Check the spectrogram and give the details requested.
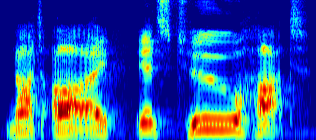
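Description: A man voicing an overheated, unwilling storybook dog, complaining loudly with drawn-out words. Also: on the high side, sing-song, pitched above the performer's own voice, full character voice. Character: hot, unwilling storybook dog making excuses.

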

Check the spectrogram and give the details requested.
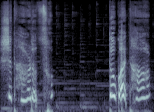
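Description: Woman doing playful scheming young princess, really high and dry, theatrical costume romance audiobook. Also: unhurried, dry recording, soft background music. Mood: meek, tearful. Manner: theatrical, switching between meek and gleeful. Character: playful young princess consort, sly, faking meek sobs.

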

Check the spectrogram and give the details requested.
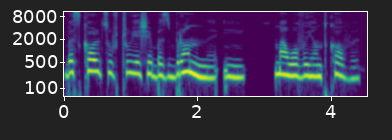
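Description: A woman's voice: mid-range voice, fairly even intonation, slow, mellow, dry recording, clean studio sound, close to an everyday voice. A woman voicing a worried, sad little boy hedgehog, plaintive and earnest, in a children's story. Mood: hurt.

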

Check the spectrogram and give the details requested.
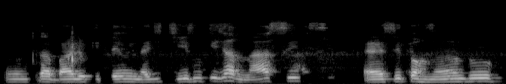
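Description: A man's voice: medium pitch, level tone, measured pace, darkish tone. A middle-aged man hosting an online academic debate on a headset mic, speaking with frequent fillers and restarts. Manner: hesitant, many fillers and restarts. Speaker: event host and philosophy department coordinator. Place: small room indoors. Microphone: earphone headset on video call. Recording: dull lo-fi video call audio.

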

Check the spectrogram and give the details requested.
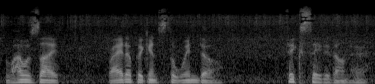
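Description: A young man with a low, deep voice reads visual novel narration aloud as a let's player, with casual reactions. Rain and hiss are clearly heard behind him. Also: fairly even intonation, moderate pace.

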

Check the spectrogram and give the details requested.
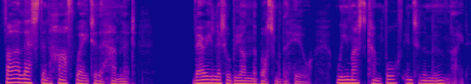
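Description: A man narrating an adventure audiobook in an expressive, measured storytelling manner. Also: fairly low pitch, breathy edge, dry recording, studio quality. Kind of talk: dramatic scripted storybook narration.

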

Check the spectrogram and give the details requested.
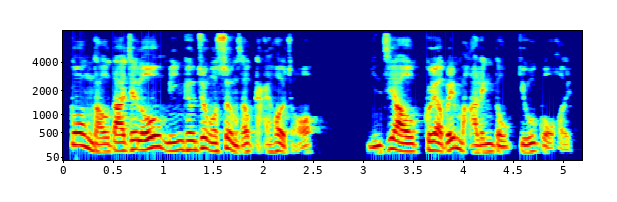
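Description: Male audiobook narrator, Hong Kong Cantonese accent: mellow tone, animated delivery, conversational first-person storytelling. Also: mid-range voice, a little fast, husky, lo-fi sound.

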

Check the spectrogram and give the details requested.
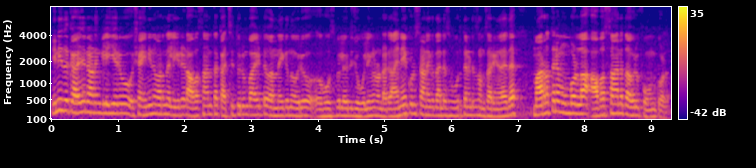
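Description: A man's voice: fairly high pitch, rapid-fire, background noise. A man giving earnest, emphatic opinion commentary as a vlogger on a news case.

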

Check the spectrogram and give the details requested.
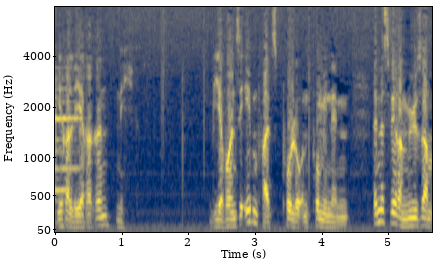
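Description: A man narrating a children's radio play from the 1970s in a scripted storytelling style. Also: low voice.

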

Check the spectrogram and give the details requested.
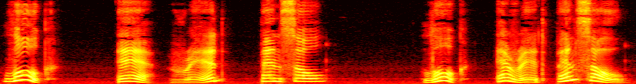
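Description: A young woman teacher reading aloud a simple language lesson for children, saying words deliberately and separately, with exclaimed prompts. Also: sits high, sing-song, dry recording, studio quality. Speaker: English teacher.

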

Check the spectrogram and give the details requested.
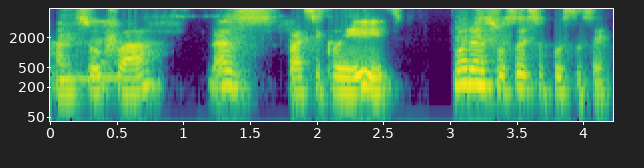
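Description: A doctoral student introducing herself in an online class, chatty and laughing, with restarts. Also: female voice, lowish voice, normal speed, slight background noise, rough recording. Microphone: video call.

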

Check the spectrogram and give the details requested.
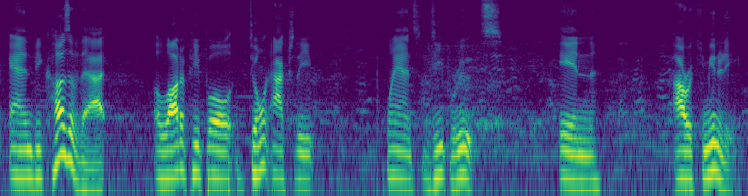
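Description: A man in his thirties, a rabbi from the US East Coast, speaking in an earnest, reflective, conversational way in a documentary interview. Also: medium pitch. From United States, East Coast. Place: outdoors on a shaded porch. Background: soft music.

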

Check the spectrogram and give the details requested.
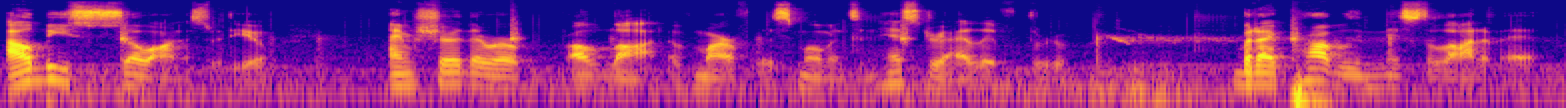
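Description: A man's voice: low-pitched, animated, fairly quick, background noise. A man playing a laid-back, vain, centuries-old vampire in a conversational roleplay audio drama, with casual, sweary, bantering delivery. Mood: reflective, candid.

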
